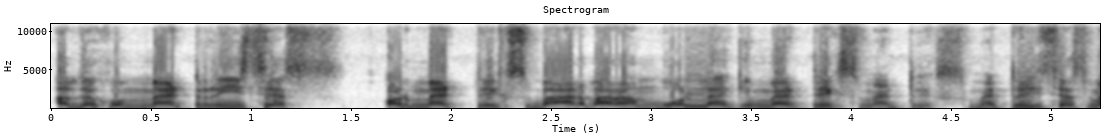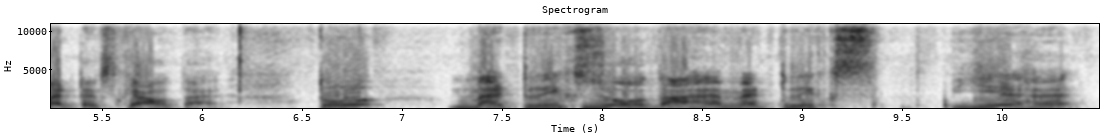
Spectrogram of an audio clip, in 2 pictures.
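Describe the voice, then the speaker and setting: A man's voice: sits high, darkish tone. A man teaching a math lesson, repeating each term and asking and answering his own questions. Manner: repetitive, quizzes himself with questions and answers.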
